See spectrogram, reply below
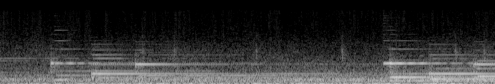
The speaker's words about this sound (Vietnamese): Và lúc này, trời bắt đầu đổ mưa, đất trời chuyển cơn dần dữ.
